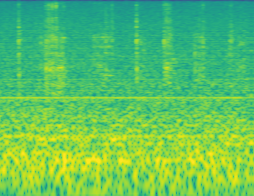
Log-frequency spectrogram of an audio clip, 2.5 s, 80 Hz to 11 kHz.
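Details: Amiga 1200 floppy drive after head cleaning and board repair, booting Workbench 2.1: quiet, crisp ticks in irregular bursts as the head steps over a soft spin hush, no grinding; healthy, though the shaft still needs regreasing.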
